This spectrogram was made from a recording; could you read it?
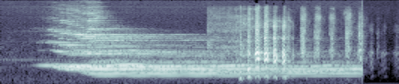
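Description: An eerie waterphone tone swells in and holds a wavering, metallic drone, then a quick run of rhythmic pulses flutters over it before the sound cuts off. No one speaks.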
